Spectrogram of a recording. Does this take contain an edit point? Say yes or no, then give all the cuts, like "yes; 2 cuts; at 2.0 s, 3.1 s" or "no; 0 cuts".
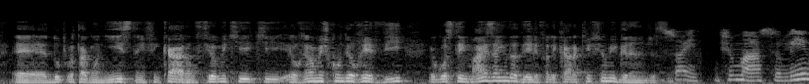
no; 0 cuts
